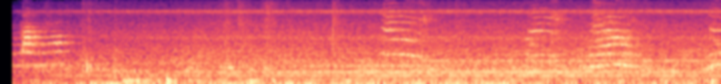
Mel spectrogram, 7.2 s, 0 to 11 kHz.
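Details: Domestic cats Mel (calico), Pepper (black) and kittens Stuart (white) and Lunar (black), filmed 21 June 2022 at 8.42 PM as the calico takes a kitten and its mother retrieves it; high arching meows, one early, then three near the end, over a steady hum.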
